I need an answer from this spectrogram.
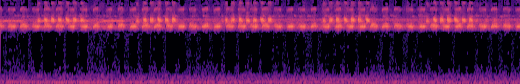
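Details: Autumn evening insect atmosphere of crickets: a high steady buzzing chorus over which short, bell-like trills of five or six rapid pulses recur about every two seconds.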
